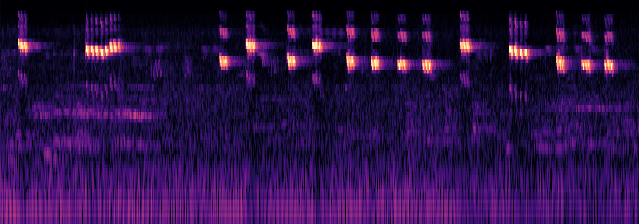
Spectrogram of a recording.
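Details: Cricket chirping meant for tutoring a konin bird: a short buzzy burst, then a regular series of crisp high chirps roughly every half second, shifting between two close pitches, with a soft low rumble beneath.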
